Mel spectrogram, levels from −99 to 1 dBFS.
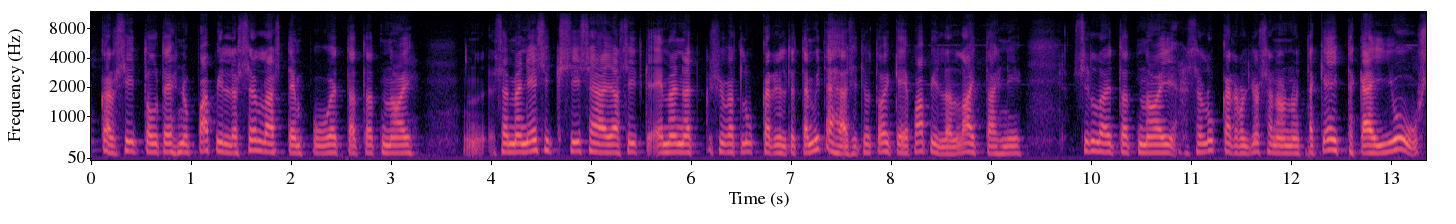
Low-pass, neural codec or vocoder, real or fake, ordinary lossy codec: none; none; real; none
